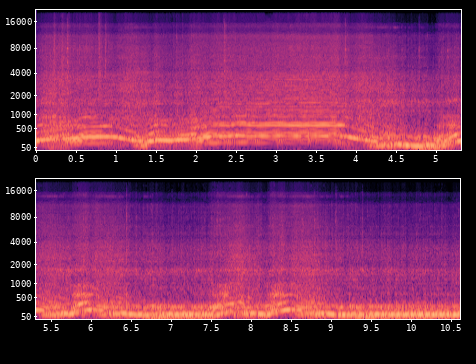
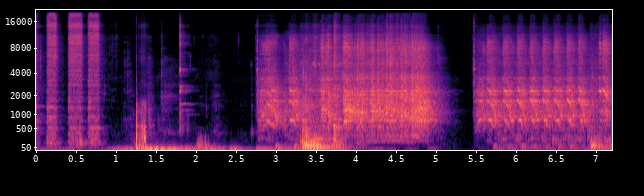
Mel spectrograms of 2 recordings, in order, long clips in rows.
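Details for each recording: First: 1985 Honda CB1100F four stored about 20 years, after carb clean, air filter removed, choke stuck open: revs climb and fall smoothly back to a steady idle each time; owner notes bucking around 6,500–8,500 rpm. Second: 1985 Honda CB1100F stored about 20 years, first start after carb clean and fresh fuel: starter churns, engine catches and revs to about 9,500 rpm, bogs briefly once, then revs cleanly; owner thinks it needs running to clean up.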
